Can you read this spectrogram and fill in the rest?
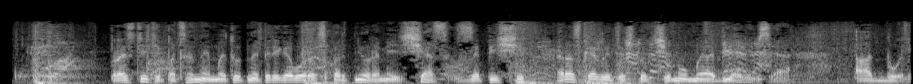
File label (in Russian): avtootvetchik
